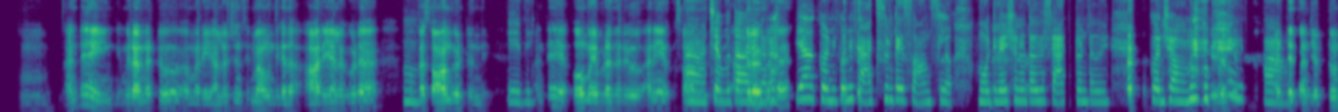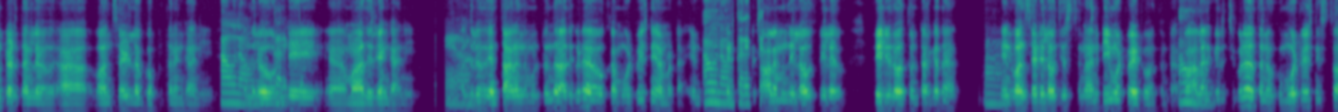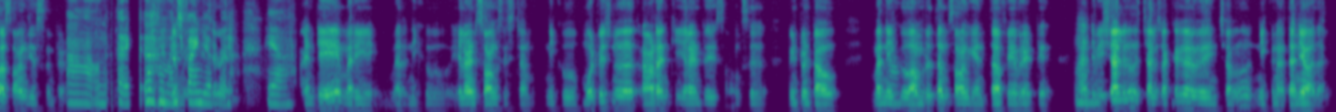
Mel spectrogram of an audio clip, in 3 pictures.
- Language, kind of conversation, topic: Telugu, podcast, నీకు ప్రేరణ ఇచ్చే పాట ఏది?
- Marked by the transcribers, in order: tapping; in English: "మై బ్రదరు'"; chuckle; in English: "సాంగ్స్‌లో"; laugh; chuckle; in English: "లవ్"; other background noise; in English: "వన్ సైడ్ లవ్"; in English: "కరెక్ట్"; in English: "లవ్"; in English: "వన్"; in English: "లవ్"; in English: "డీమోటివేట్"; in English: "సాంగ్"; in English: "కరెక్ట్"; chuckle; in English: "పాయింట్"; in English: "సాంగ్స్"; in English: "సాంగ్"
